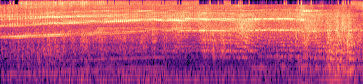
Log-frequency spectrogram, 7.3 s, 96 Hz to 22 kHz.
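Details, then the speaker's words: Goblin 700 nitro RC helicopter with Switch blades at about 1700 rpm head speed after FBL tuning and modified rates; steady whirring rotor hum with clean high motor whine, no buzz or flutter, blades loud but running normally. "now you can hear that they sound pretty horrible because they're being pushed pretty hard and they're freaking loud but now it's at least closer to what i'm used to"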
